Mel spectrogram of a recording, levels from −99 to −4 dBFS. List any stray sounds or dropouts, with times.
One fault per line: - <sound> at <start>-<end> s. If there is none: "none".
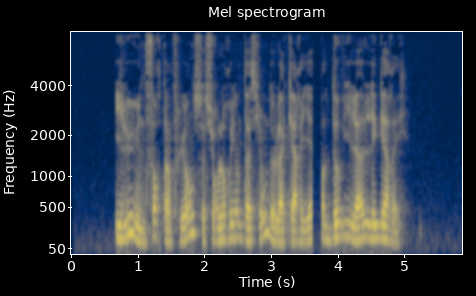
- dropout at 3.6-3.8 s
